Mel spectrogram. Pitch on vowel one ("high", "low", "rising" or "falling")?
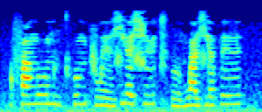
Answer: high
